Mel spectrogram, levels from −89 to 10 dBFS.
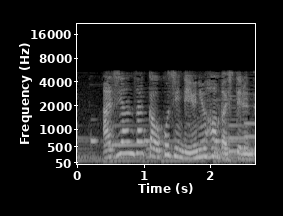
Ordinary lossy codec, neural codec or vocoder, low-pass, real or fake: none; none; 5.4 kHz; real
